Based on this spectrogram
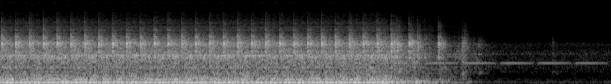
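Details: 2002 Jeep Grand Cherokee Laredo after PCV valve, hose and brake check-valve replacement: steady, even knock about 3.5 beats a second over idle, fading at shutoff; engine sounds hot; cause not yet found, owner considers a rebuild.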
